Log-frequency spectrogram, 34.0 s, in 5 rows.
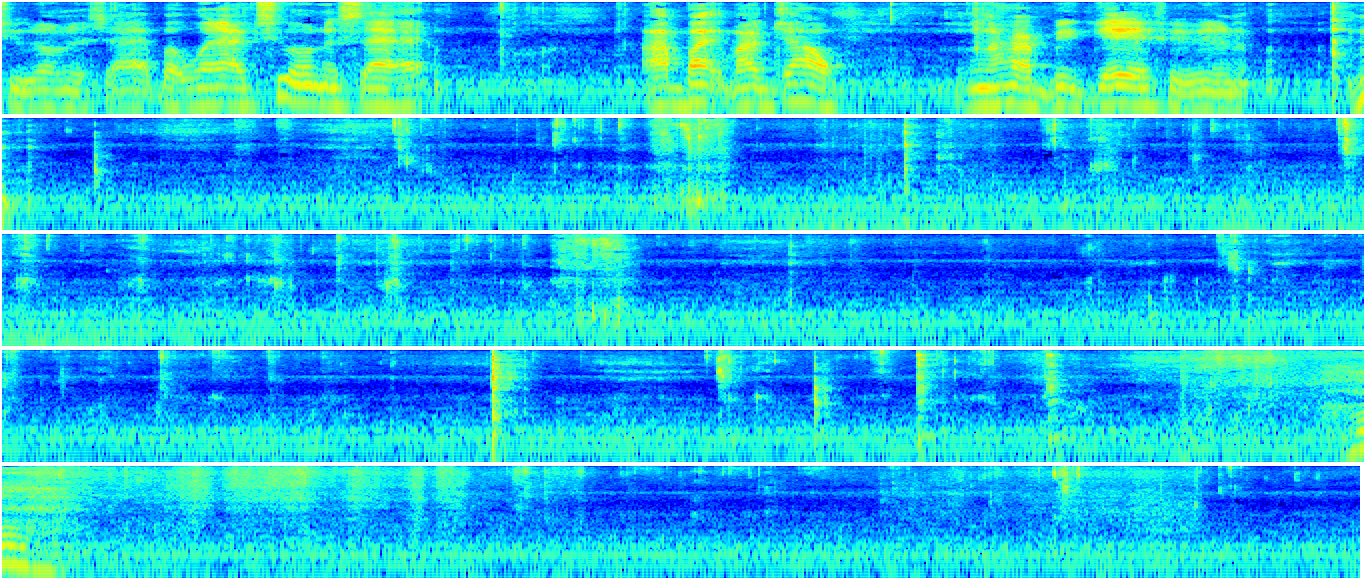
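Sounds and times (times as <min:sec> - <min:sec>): chewing cereal: 0:08.5 - 0:22.5, 0:23.9 - 0:25.7, 0:29.2 - 0:34.0.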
